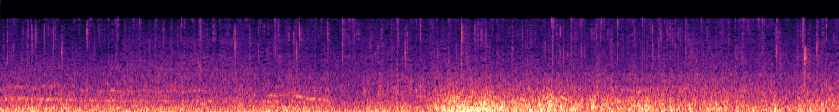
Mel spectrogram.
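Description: Dense, steady downpour in the video game Life is Strange, with a swelling roll of thunder rising midway through a thunderstorm, loud and continuous throughout, no one talking.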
